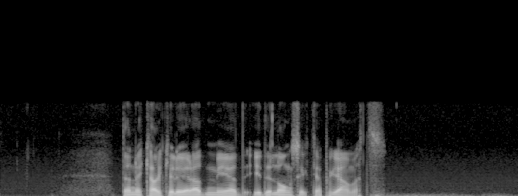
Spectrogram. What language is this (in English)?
Swedish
